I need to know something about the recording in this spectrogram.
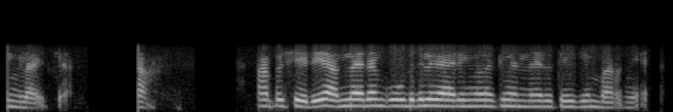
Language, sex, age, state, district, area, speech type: Malayalam, female, 18-30, Kerala, Kottayam, rural, conversation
